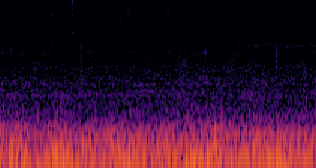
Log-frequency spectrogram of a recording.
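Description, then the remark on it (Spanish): Faint, irregular metallic jingling of a horse's harness in a pedestrian zone on a sunny day with some clouds, light tinkles scattered over a steady low rumble of background noise, with no one speaking. “Escucharéis el tintineo de, Rico que está enfrente, un poco a la derecha.”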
